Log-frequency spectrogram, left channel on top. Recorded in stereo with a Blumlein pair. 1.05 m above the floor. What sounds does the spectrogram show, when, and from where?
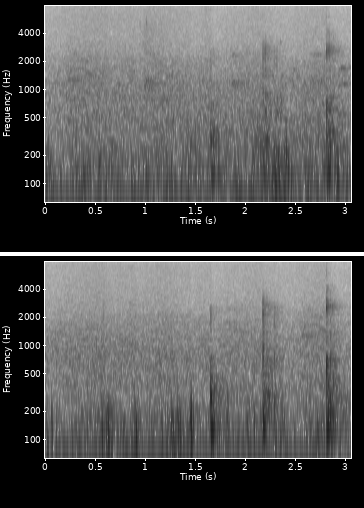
1.6 s footsteps: 65° right, 5.5 m; by 3.0 s 75° right, 5 m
